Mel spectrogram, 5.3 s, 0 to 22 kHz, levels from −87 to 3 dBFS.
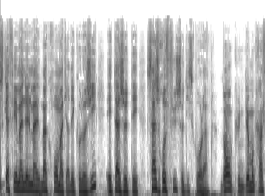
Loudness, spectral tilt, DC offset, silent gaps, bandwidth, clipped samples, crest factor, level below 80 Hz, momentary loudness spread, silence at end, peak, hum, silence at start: -17 LUFS; -5.5 dB/octave; under 0.1%; none; 14.5 kHz; under 0.1%; 12 dB; -34 dBFS; 7 LU; 0 s; -4 dBFS; none; 0 s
